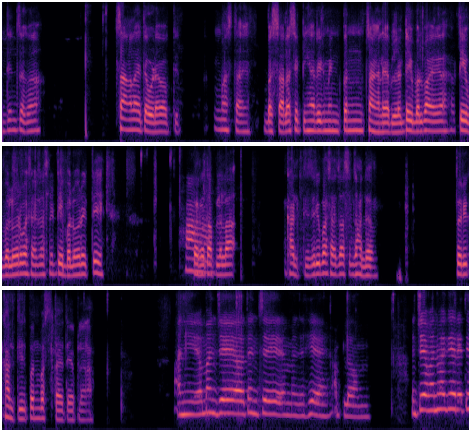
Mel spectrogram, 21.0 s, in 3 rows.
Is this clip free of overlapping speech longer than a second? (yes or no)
yes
